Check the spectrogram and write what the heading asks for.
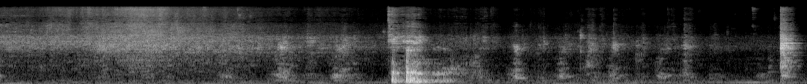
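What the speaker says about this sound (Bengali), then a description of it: "মধ্যে দিয়ে দিচ্ছি গরম জল" Hot water hisses into a pan of parwal paneer (pointed gourd with paneer) on a stove, a loud steamy sizzle at first that fades into softer bubbling and a few scattered clinks.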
